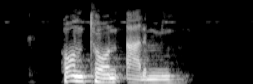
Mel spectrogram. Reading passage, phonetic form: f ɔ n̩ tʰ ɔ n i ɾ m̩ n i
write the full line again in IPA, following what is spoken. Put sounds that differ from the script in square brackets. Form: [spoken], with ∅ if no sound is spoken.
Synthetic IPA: [h] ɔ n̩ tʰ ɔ n [a] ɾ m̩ [m] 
